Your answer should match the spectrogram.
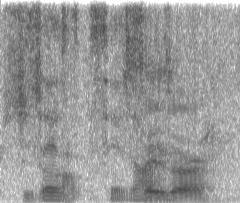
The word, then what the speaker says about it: César: And we're not French, so we're not saying it correctly, because I think it's César. César.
